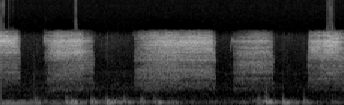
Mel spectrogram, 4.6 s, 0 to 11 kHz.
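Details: Barn owl mother with four chicks at the nest in France, 30 August 2021, live nest view: harsh, hissing screeches in long bursts of about a second, repeated with short gaps, low thumps and rustling beneath.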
